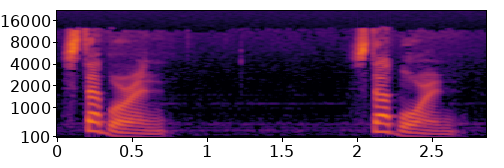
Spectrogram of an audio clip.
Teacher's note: 但美国人都是 stubborn， 后面加个儿化韵就好了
